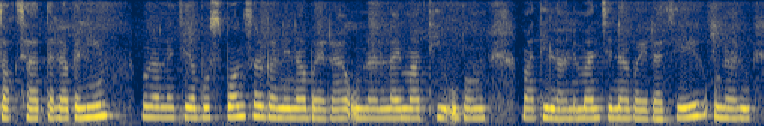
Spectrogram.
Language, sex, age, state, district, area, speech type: Nepali, female, 18-30, West Bengal, Alipurduar, urban, spontaneous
